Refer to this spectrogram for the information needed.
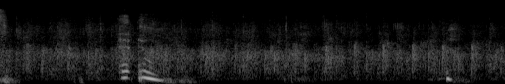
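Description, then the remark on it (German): An audience applauds, a dense, steady patter of many hands clapping for several seconds, with a brief vocal whoop or cheer rising out of it partway through. “Und ja, ein Applaus.”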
